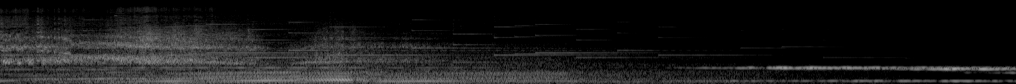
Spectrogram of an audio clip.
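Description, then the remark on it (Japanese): A taxi races off with loud, screeching tires, the squeal sweeping and wavering over a roaring engine for several seconds before settling into a steady high whine as it speeds away. “一気に車を走らせた”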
